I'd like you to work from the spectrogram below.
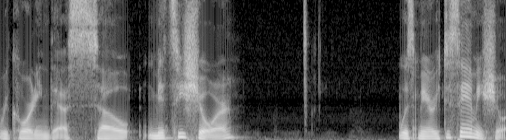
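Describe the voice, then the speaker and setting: Very deep and low, a woman's voice with an American accent swings very widely in pitch. She talks at a fairly slow pace with long, frequent pauses. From Miami, Florida. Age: 60s. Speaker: actress. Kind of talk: podcast interview. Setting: studio. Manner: halting.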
